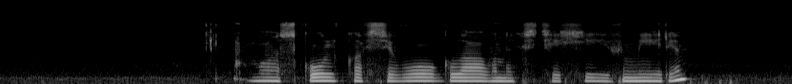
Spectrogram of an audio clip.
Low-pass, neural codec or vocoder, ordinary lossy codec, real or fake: 7.2 kHz; codec, 16 kHz, 8 kbps, FunCodec, trained on LibriTTS, 25 frames a second; none; fake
